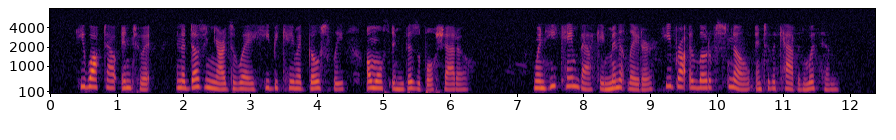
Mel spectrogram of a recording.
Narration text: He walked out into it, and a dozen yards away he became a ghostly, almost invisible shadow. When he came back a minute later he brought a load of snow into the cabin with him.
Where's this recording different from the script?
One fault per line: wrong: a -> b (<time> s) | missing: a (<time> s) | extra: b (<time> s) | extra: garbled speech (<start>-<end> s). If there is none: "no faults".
no faults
